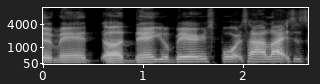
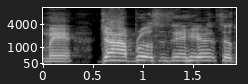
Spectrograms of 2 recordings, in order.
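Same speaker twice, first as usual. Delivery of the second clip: ordinary talk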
